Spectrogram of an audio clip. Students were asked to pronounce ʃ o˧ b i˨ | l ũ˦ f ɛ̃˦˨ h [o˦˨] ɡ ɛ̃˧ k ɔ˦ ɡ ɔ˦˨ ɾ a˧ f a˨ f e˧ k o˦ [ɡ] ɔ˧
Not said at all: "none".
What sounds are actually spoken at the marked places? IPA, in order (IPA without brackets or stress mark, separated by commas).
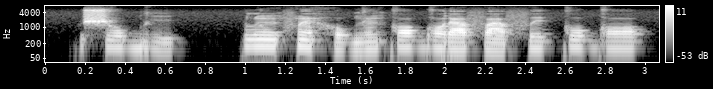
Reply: o˨, ɡ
